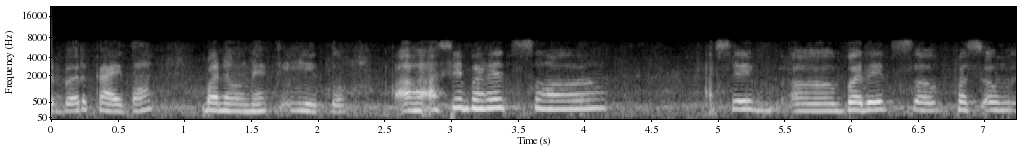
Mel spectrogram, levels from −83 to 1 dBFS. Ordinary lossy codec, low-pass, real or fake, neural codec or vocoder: Opus, 24 kbps; 7.2 kHz; fake; codec, 24 kHz, 3 kbps, HILCodec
